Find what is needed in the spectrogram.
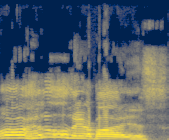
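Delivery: put-on very loud, high Irish brogue, boys stretched. Joking about how a word sounds, saying it in an Irish accent. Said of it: "like with an Irish accent".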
